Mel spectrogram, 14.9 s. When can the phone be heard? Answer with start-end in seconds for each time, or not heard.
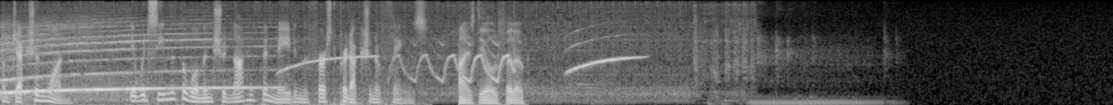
not heard.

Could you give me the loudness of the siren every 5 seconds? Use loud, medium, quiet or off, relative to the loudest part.
loud, medium, off.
